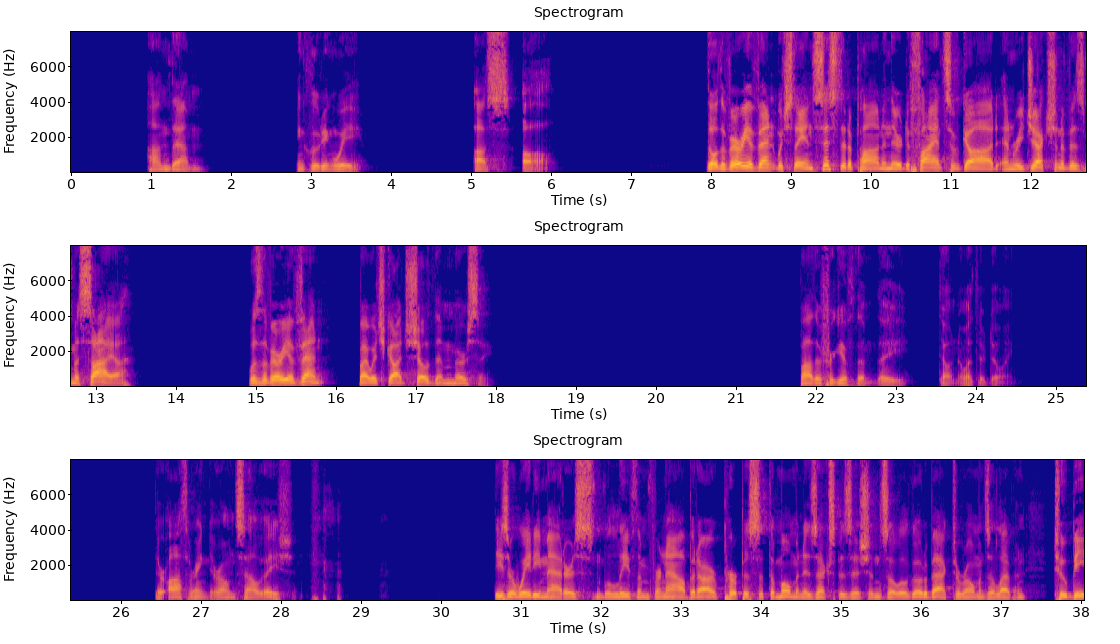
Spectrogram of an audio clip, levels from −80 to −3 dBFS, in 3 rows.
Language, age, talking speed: English, 50-69, 120 wpm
